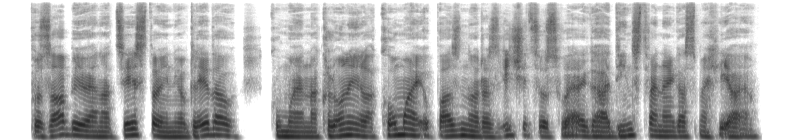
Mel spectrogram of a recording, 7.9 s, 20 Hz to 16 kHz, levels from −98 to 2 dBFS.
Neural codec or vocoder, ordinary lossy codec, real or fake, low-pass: none; none; real; 14.4 kHz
